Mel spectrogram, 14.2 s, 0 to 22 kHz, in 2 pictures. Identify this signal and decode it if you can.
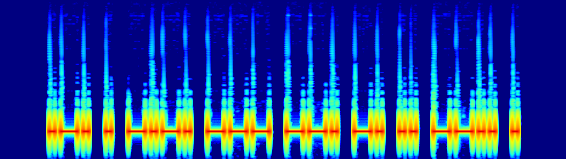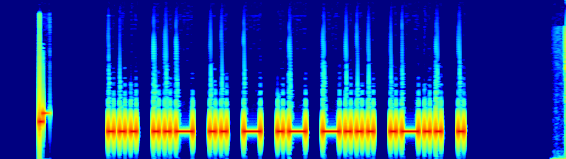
Morse code, heard as a keyed tone, about 17 wpm, 700 Hz. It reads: RECOGNIZE SUITABLE
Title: Sentences from Top 1400 Words - New Word Drill - 17wpm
